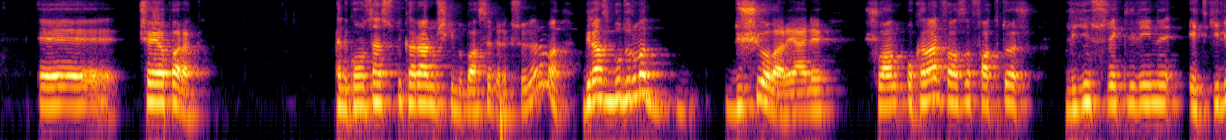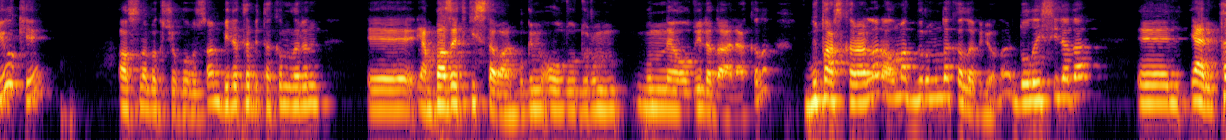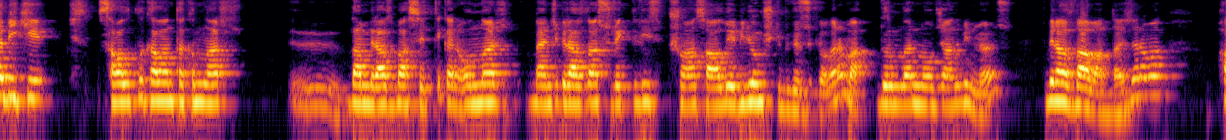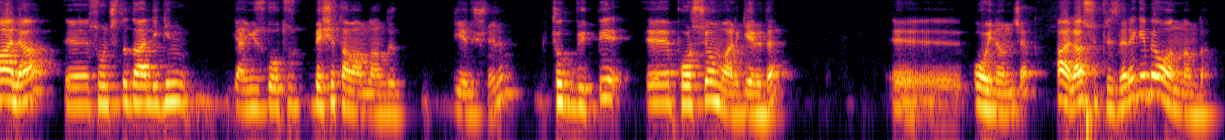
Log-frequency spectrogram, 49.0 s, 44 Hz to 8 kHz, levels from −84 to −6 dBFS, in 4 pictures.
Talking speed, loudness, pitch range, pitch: 135 wpm, -16 LUFS, 155-185 Hz, 170 Hz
